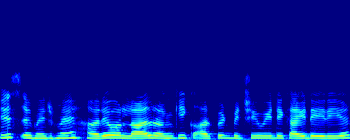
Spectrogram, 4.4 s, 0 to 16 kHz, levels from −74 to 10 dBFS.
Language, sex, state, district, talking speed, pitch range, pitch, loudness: Hindi, female, Bihar, Madhepura, 205 wpm, 255-280 Hz, 270 Hz, -28 LUFS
